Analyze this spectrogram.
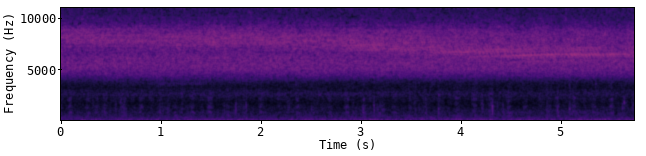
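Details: Many cicadas singing together along a walking route with a miniature pinscher: a dense, unbroken, high shrill drone holding steady throughout, with faint footsteps and small ticks underneath.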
